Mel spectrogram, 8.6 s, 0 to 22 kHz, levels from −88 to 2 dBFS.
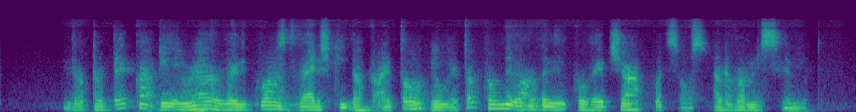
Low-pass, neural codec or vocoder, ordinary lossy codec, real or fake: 10.8 kHz; codec, 44.1 kHz, 0.9 kbps, DAC; Opus, 24 kbps; fake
